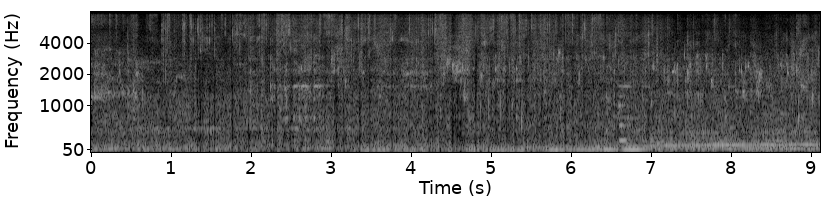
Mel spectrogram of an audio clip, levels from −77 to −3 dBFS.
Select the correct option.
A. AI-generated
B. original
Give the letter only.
A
